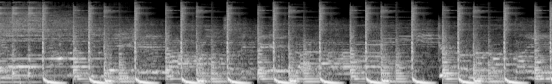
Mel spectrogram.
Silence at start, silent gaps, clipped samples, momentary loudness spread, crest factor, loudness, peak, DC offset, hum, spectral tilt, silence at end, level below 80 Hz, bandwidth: 0 s; none; 1%; 2 LU; 8 dB; -8 LUFS; 0 dBFS; under 0.1%; none; -5.5 dB/octave; 0 s; -14 dBFS; over 20 kHz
